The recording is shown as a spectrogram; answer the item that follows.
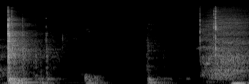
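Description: A single sharp knock right at the start, dying away within half a second, then two faint low thuds and silence.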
